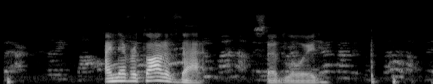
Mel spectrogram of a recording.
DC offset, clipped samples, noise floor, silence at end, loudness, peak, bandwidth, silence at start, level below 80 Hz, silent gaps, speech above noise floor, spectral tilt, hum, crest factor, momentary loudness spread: under 0.1%; under 0.1%; -50 dBFS; 0.2 s; -20 LUFS; -2 dBFS; 10 kHz; 0.05 s; -42 dBFS; none; 31 dB; -8.5 dB/octave; none; 20 dB; 23 LU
